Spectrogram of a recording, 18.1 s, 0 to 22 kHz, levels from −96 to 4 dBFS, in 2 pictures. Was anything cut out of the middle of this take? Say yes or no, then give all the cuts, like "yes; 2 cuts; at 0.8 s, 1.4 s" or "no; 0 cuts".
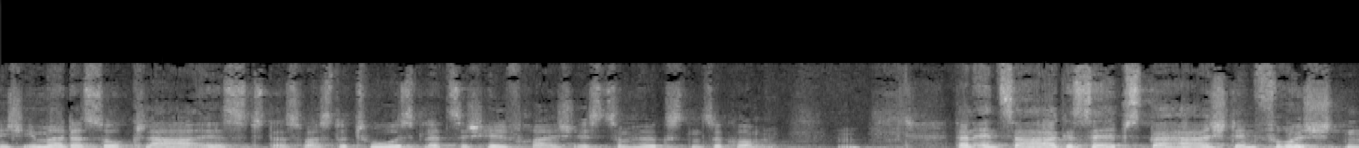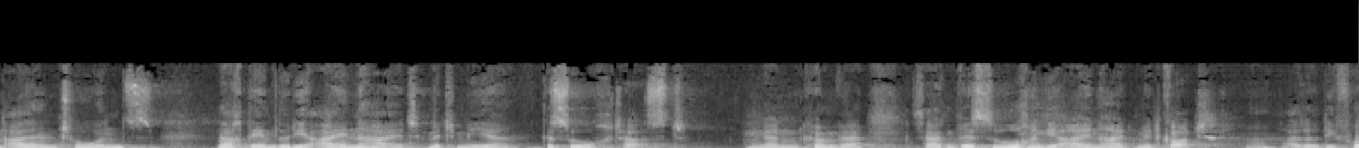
yes; 1 cut; at 14.0 s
